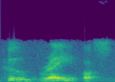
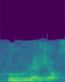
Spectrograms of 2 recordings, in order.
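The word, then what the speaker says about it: ὡραῖος: beautiful gate, right, is, I'll try and pronounce it, but it's something like hooray-os. Hooray-os. Isn't that great? Hooray. Seems to me. A bit like hooray.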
